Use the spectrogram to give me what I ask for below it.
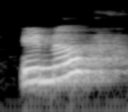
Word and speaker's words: enough: that for example enough enough in this case GH is pronounced as F physics in this case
